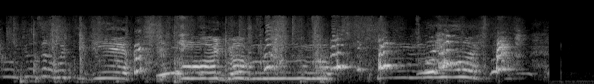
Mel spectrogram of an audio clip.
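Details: Siberian Husky vocalizing at length in a series of wavering, whine-like howls that slide up and down in pitch, joined by overlapping bursts of voices, ending suddenly at about five and a half seconds.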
